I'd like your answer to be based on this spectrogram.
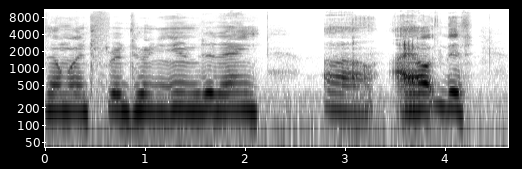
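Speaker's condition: Cerebral palsy

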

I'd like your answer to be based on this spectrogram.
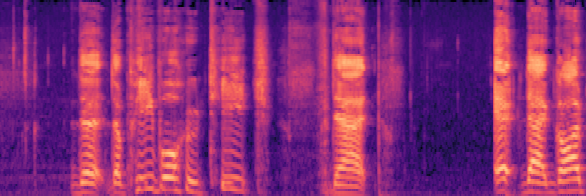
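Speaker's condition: Cerebral palsy; limps

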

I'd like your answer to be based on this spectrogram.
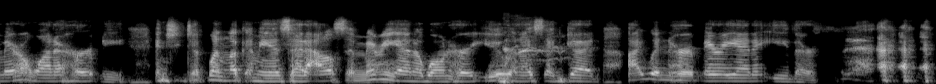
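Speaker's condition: Voice loss after throat polyp; still recovering

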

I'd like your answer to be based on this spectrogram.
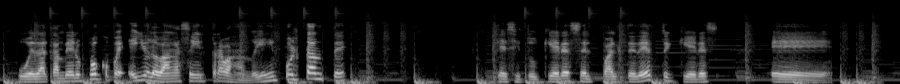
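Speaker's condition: No condition

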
